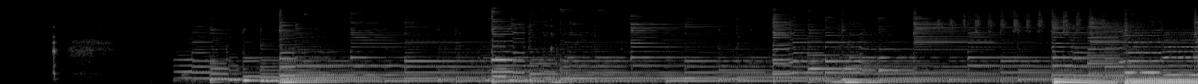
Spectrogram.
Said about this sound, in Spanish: Regio, vamos a, a, escuchar una rolita y regresamos.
